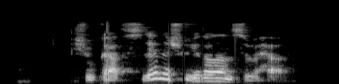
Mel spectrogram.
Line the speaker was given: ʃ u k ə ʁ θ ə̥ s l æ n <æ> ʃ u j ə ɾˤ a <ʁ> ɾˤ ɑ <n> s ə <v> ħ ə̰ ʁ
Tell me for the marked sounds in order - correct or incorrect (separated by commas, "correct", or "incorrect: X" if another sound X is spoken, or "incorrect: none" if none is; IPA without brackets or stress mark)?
correct, incorrect: none, correct, correct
